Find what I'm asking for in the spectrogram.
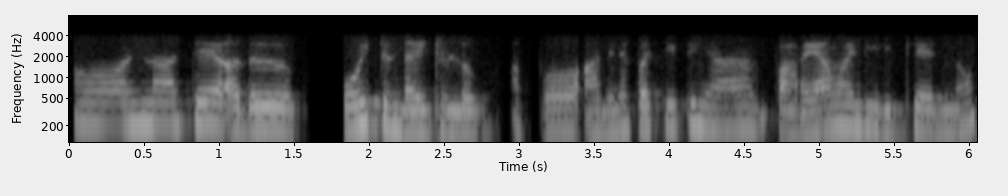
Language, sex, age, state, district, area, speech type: Malayalam, female, 18-30, Kerala, Kannur, rural, conversation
